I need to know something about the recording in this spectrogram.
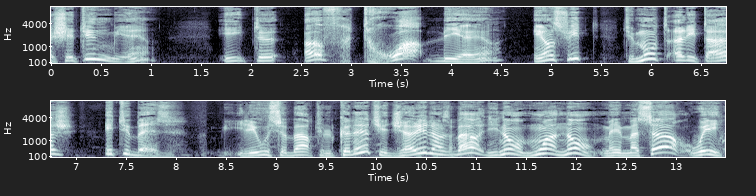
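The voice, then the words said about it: Belgian accent. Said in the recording (French): “L'excellent accent belge”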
